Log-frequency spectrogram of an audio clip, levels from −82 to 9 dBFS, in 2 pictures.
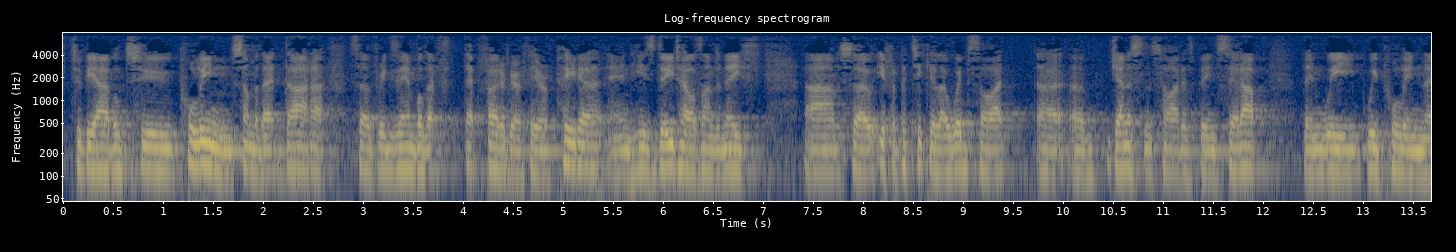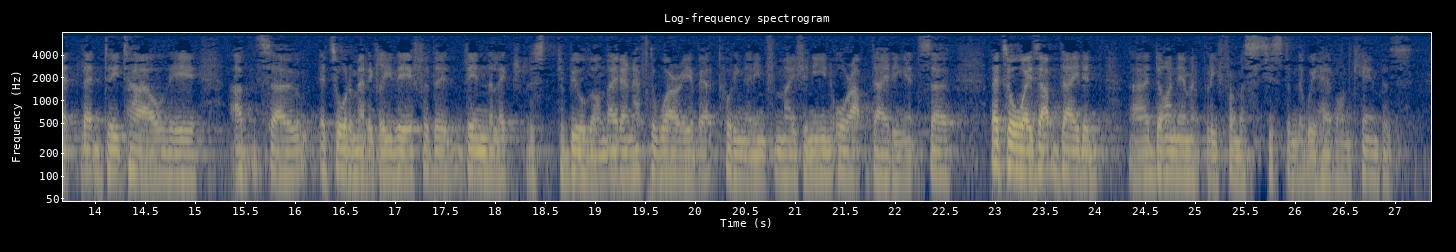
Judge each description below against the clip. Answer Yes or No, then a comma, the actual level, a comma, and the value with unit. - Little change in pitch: Yes, narrow, 2.3 semitones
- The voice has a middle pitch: No, low, 110 Hz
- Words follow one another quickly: No, average, 190 wpm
